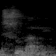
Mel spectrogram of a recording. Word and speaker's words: tsunami: यहाँ पे टी जो है वो साइलेंट है इन सुनामी।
